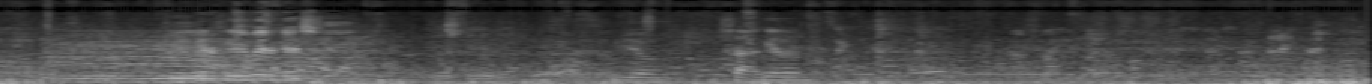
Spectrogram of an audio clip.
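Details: Cattle that slipped and broke a leg, lowing with harmonic moos amid background music and people talking.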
